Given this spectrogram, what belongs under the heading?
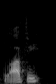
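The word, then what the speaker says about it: Laufey: I've covered Lafy before, I believe. Is that how you say her name? Lafy. It look like Luffy, but you know, obviously I don't make sense.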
